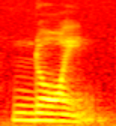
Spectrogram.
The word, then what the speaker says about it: neun: Moving on to 9, it is pronounced as neun. So the EU you see takes the pronunciation of OI, like in English word oil or ointment. So same way it is neun.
